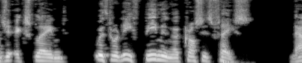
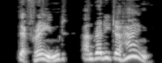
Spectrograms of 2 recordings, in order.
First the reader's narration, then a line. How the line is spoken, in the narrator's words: he said excitedly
